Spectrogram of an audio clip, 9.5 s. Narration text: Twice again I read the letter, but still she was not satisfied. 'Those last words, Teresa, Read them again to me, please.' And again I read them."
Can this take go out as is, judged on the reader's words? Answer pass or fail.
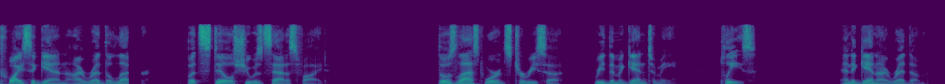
fail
